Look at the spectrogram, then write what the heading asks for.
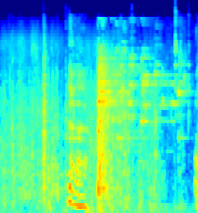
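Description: A vase falls from a wobbly shelf and shatters: several crashing glassy impacts and clinks, the loudest burst in the middle, followed by scattered tinkling of shards and one more clink at the end.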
